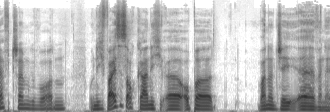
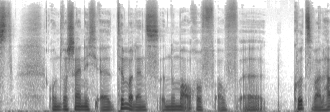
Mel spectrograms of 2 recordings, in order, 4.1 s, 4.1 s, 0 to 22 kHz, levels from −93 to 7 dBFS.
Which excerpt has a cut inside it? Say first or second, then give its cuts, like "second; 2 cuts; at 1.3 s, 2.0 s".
first; 1 cut; at 1.0 s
